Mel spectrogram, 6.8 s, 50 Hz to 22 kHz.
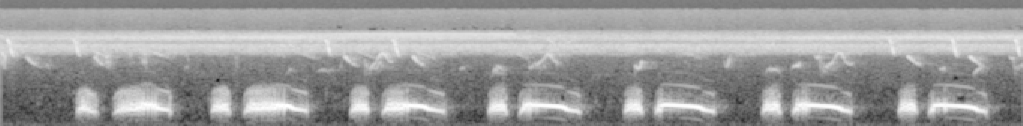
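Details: Wild-caught spotted dove in thổ pha song, 30/11/2020: regular short-then-long coo pairs, the long note rising then falling, repeated seven times at a brisk steady pace, over a high continuous hiss.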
